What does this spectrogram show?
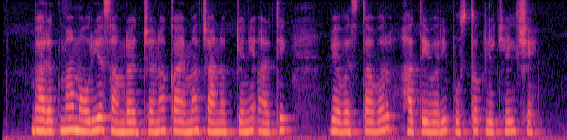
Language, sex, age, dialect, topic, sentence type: Marathi, female, 25-30, Northern Konkan, banking, statement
